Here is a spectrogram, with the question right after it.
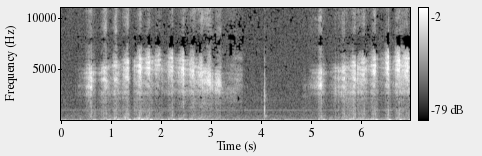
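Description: Fingertips and nails tap and scratch the flat face and ridged side of a hollow grey translucent plastic case held up close. Quick, bright, crackly scratches and light taps come in an uneven run, stop for about two seconds except for a single sharp click, then start again.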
